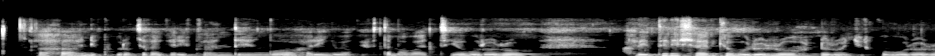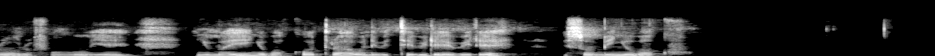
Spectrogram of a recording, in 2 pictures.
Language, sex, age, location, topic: Kinyarwanda, female, 18-24, Nyagatare, government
